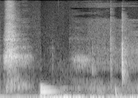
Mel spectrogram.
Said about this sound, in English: I'll find a way to cut around that cough.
